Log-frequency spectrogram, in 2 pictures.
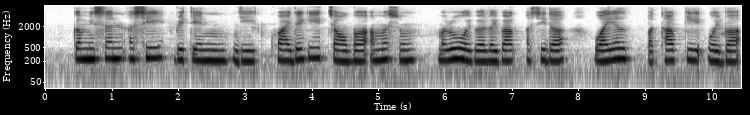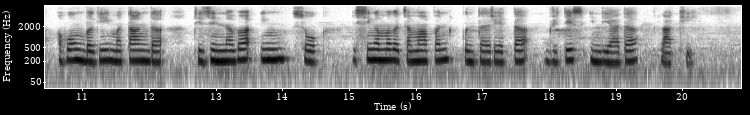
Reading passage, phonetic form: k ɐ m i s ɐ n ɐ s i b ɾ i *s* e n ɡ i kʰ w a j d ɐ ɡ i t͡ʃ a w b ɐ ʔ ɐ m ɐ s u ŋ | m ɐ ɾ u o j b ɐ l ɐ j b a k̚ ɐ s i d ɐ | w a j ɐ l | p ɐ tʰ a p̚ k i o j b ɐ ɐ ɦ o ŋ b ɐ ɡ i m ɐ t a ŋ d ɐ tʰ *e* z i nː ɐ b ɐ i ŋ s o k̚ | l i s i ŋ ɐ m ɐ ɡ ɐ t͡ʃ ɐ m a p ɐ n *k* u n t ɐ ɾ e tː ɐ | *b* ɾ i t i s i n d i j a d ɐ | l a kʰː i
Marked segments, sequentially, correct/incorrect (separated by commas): incorrect, incorrect, correct, correct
